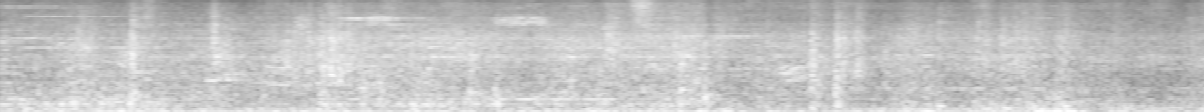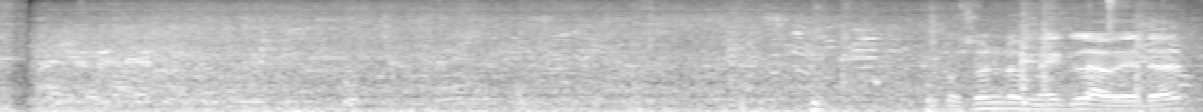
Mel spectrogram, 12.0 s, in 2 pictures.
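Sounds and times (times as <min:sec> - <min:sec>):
train rumbling on rails: 0:00.0 - 0:12.0
wheels clacking over track: 0:07.7 - 0:12.0.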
